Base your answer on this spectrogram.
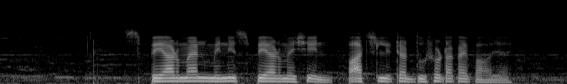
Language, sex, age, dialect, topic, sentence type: Bengali, male, 18-24, Standard Colloquial, agriculture, statement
